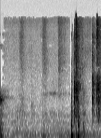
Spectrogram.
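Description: Two short knocks close together about a second and a half in, from kitchen containers being handled and set down on a countertop, in an otherwise quiet room.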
